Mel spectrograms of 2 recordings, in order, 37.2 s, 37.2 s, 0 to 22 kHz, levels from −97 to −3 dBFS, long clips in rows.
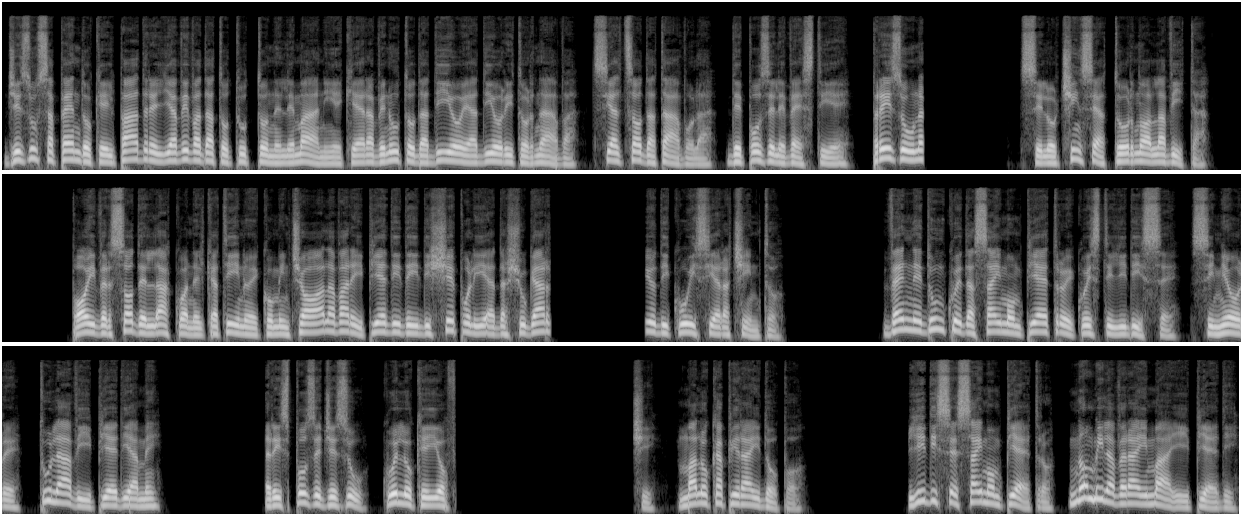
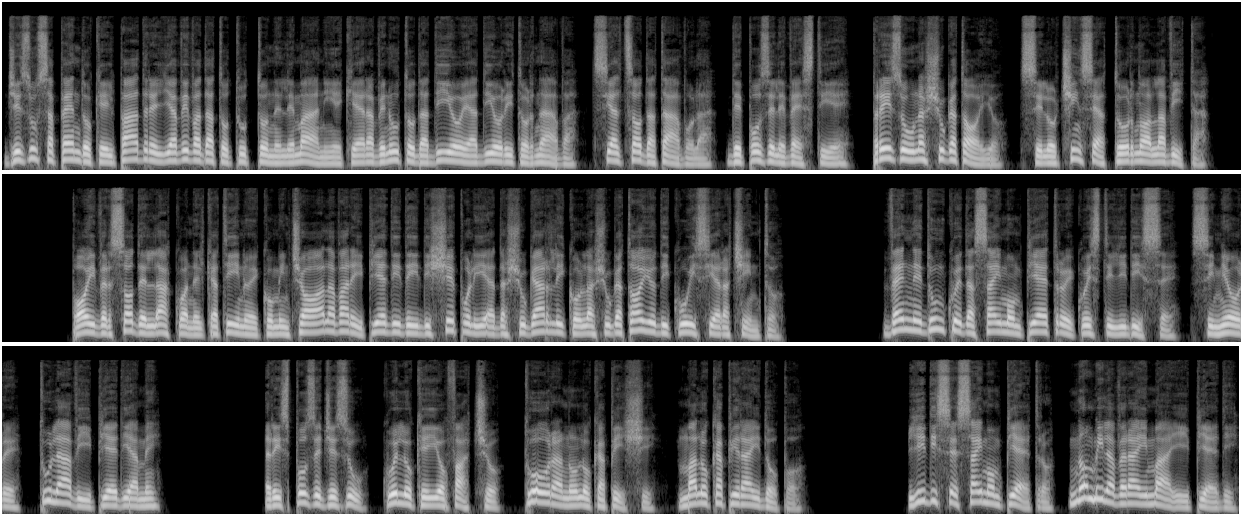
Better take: second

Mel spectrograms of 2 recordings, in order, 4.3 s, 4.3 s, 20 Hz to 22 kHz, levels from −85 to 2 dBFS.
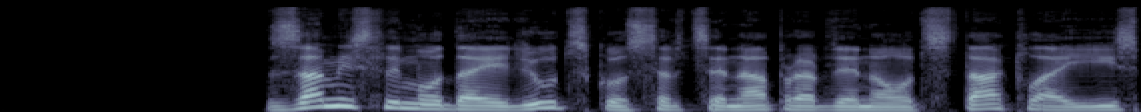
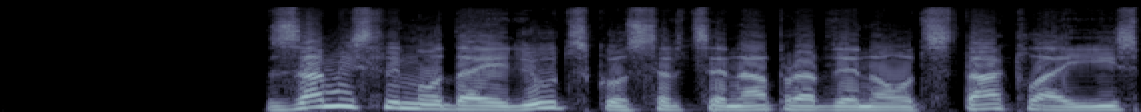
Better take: first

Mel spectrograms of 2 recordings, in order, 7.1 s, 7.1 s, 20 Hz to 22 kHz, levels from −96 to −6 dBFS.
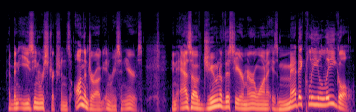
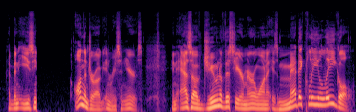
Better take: first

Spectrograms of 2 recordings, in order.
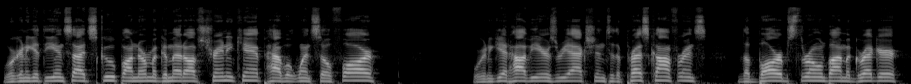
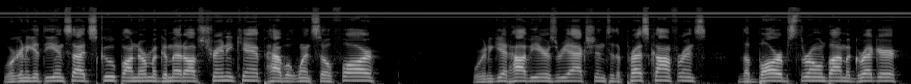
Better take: first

